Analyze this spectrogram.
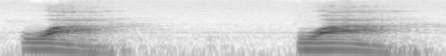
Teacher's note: ternyata nafasnya tidak boleh berhembus keluar jadi cukup berada di dalam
